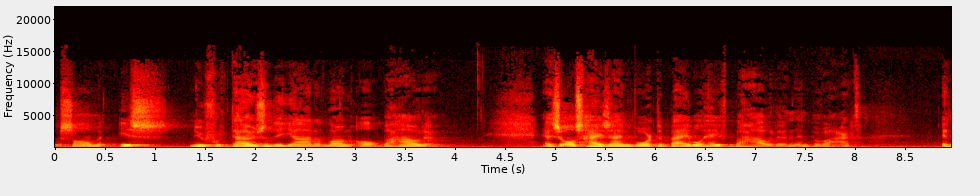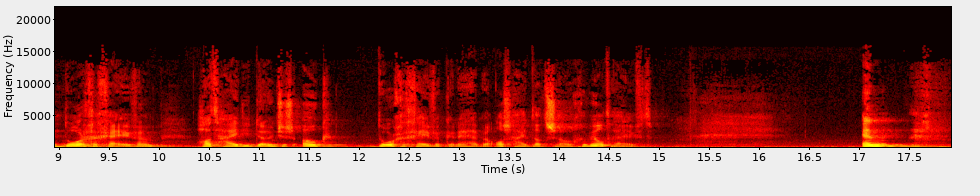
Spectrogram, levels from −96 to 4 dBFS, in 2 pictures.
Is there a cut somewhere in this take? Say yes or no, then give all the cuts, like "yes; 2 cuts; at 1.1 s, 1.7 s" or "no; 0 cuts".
yes; 1 cut; at 4.8 s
